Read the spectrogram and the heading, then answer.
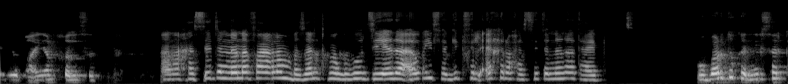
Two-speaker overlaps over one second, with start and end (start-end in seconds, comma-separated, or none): none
